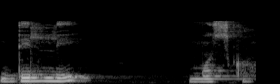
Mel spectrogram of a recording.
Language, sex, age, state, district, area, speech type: Assamese, male, 18-30, Assam, Nagaon, rural, spontaneous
